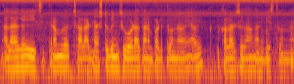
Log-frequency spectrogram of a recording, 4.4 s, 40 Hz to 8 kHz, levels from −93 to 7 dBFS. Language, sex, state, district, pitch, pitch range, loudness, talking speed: Telugu, male, Telangana, Mahabubabad, 110 Hz, 105-115 Hz, -18 LUFS, 165 wpm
